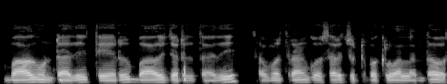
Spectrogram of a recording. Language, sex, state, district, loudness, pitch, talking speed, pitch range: Telugu, male, Andhra Pradesh, Anantapur, -19 LUFS, 105 Hz, 145 wpm, 100-110 Hz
